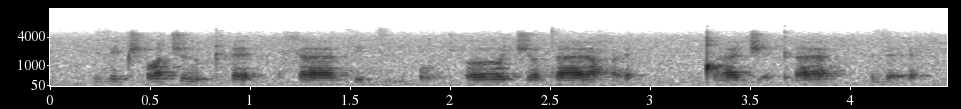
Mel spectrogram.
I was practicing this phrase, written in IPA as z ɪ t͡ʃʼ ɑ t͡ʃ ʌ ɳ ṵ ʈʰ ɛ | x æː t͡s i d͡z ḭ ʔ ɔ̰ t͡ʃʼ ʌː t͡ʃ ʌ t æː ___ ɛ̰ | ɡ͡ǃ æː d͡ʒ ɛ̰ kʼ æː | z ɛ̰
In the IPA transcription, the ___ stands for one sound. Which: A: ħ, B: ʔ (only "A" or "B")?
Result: A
